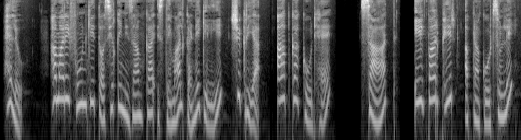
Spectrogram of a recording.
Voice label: ivr urdu

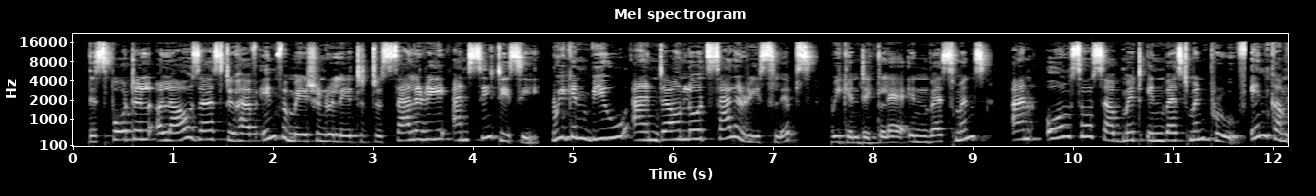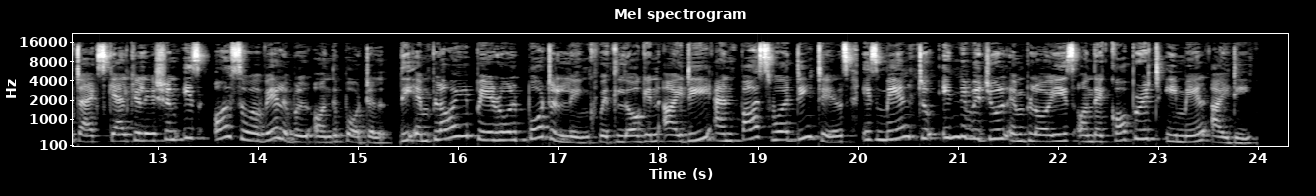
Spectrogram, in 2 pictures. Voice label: English CORPORATE TRAINING Narration

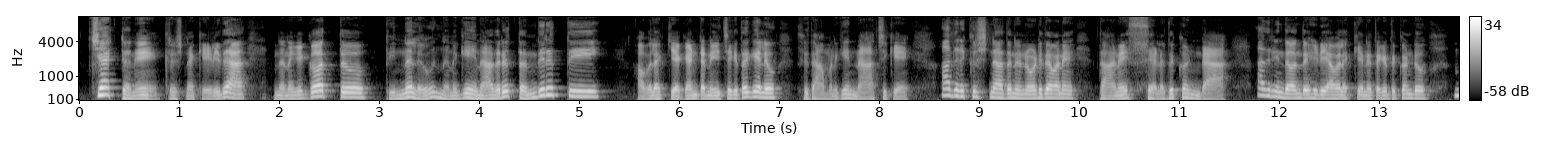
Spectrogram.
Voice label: kannada

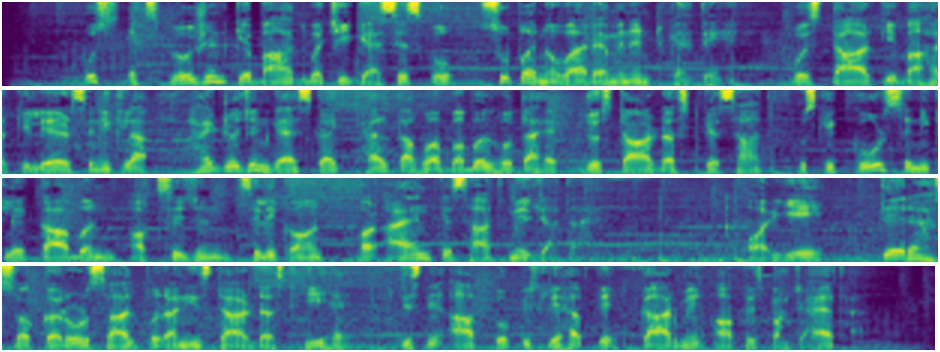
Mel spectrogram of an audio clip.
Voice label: NARRATION HINDI

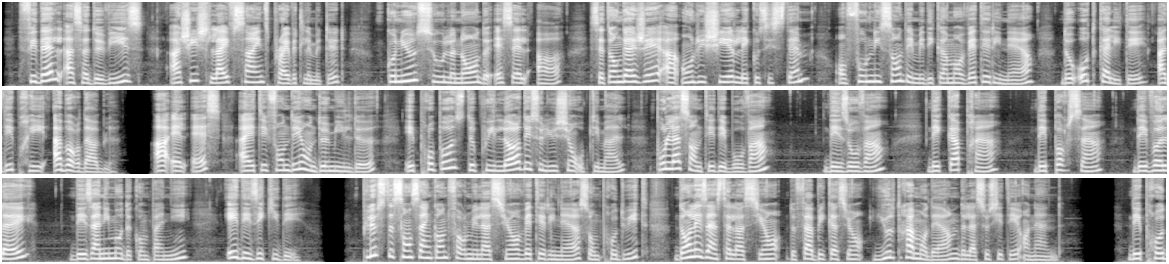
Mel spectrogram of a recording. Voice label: French

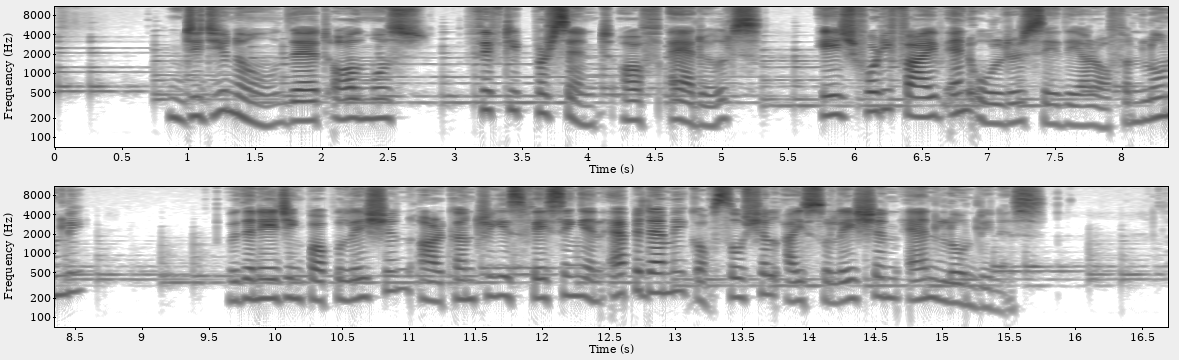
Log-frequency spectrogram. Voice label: Medical narration, English

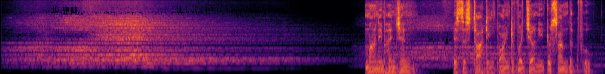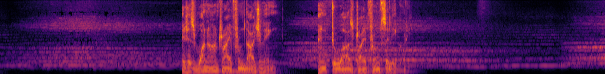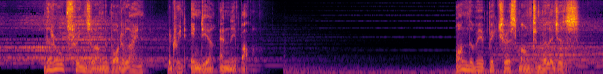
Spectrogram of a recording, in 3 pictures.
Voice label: docu eng

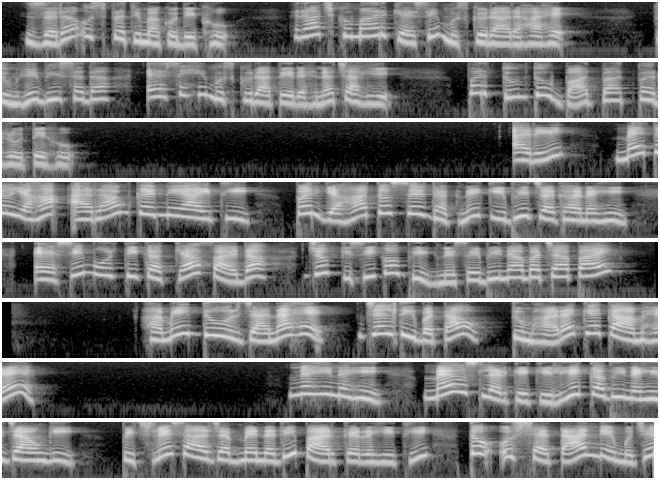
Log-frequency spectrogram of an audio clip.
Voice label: E learning, Hindi

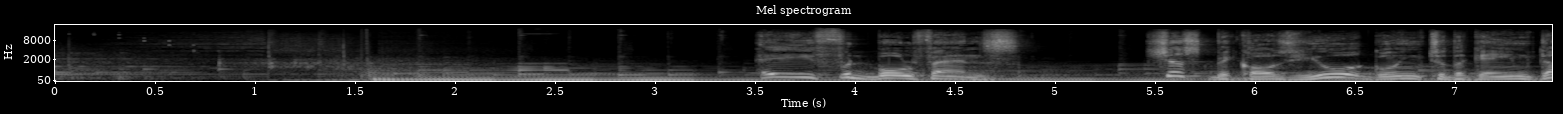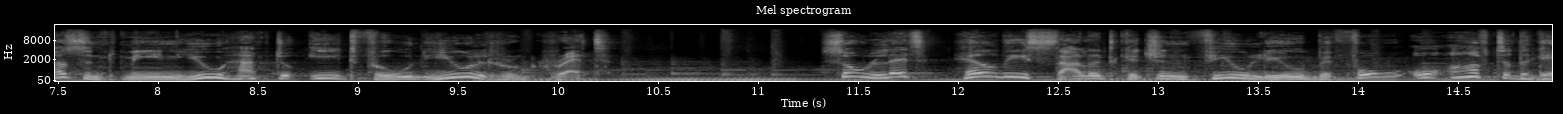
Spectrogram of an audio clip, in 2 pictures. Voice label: PROMO BRITISH ENGLISH

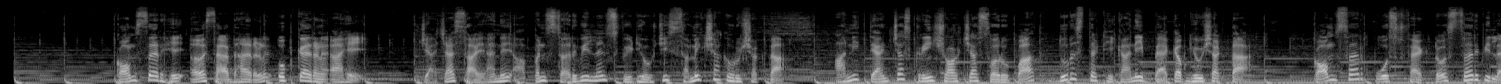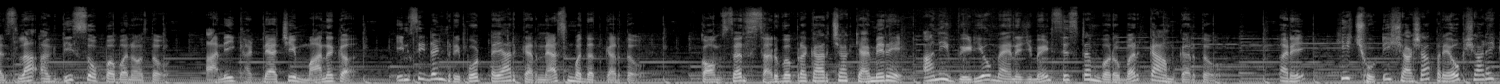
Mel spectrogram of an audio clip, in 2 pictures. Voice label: EXPLAINER MARATHI

